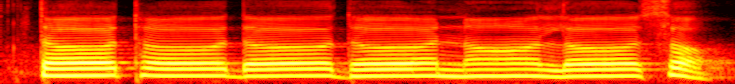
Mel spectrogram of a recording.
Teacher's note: आप ये सभी व्यंजनों का प्रोनाउंसिएशन करते हैं तो आपकी जीभ दांत को टच करती है, इसीलिए उसको दंत्य व्यंजन भी कहा जाता है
